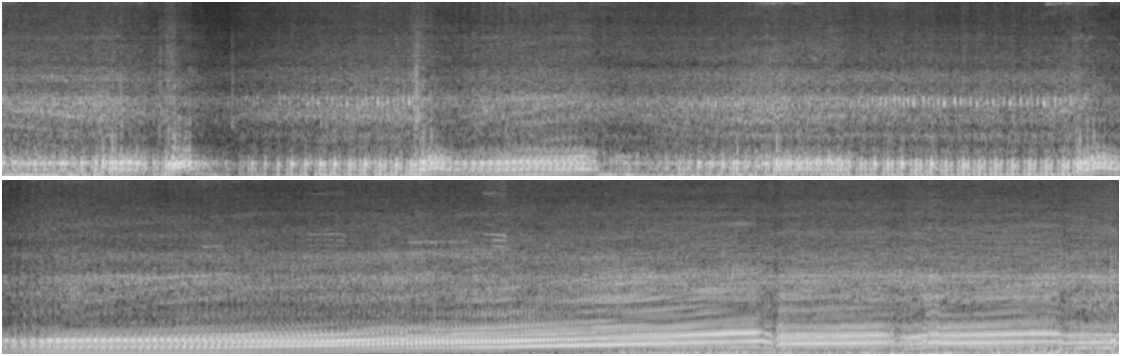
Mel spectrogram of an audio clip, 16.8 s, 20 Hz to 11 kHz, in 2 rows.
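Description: Yamaha R1's inline-four engine heard from the saddle while riding: uneven throttle at low speed at first, then a long, steadily rising pitch as it accelerates from about nine seconds in, dropping back twice near the end as it shifts up.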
